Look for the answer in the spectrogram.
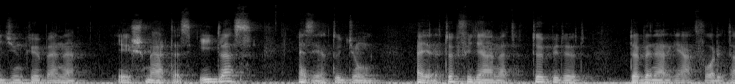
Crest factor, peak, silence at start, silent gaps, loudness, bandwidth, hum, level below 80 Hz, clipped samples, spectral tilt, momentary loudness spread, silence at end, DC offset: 16 dB; -4 dBFS; 0 s; none; -23 LUFS; 12 kHz; none; -28 dBFS; under 0.1%; -6 dB/octave; 10 LU; 0 s; under 0.1%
